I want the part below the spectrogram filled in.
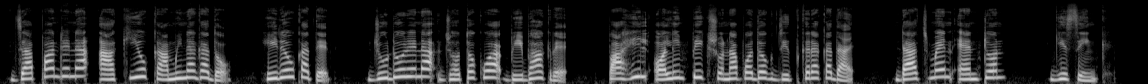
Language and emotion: Santali, neutral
